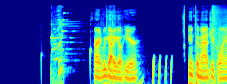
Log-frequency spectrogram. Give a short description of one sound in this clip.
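Short cartoonish game sound effects pop and click.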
